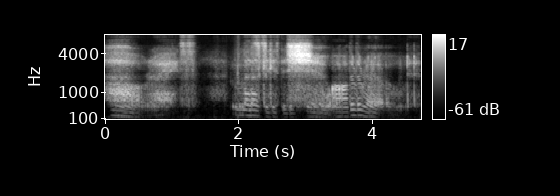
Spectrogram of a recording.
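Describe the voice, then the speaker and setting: Putting on a growling character voice, a woman with a medium pitch speaks at a very slow pace. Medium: read story. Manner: condescending, snarling.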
